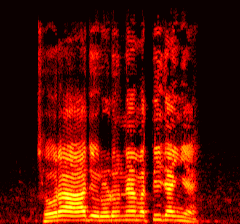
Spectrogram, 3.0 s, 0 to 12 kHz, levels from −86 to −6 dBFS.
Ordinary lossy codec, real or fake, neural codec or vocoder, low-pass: Opus, 24 kbps; real; none; 10.8 kHz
